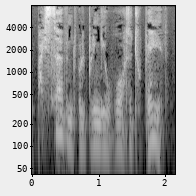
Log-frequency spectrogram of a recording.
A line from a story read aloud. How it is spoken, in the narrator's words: whispered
